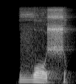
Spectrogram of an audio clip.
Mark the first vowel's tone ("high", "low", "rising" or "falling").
low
